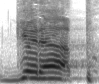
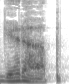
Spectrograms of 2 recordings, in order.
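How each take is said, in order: First: It is said sharply and forcefully. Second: It is said softly and gently. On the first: An urgent command to act now. The speaker calls it right. "When I read it, he said" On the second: A gentle, comforting request. The speaker calls it wrong. "I don't believe he said in a real tender voice"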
